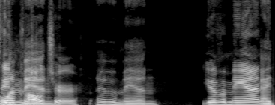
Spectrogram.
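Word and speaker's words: Maat: okay so i did ma the t is silent spelled m-a-a-t uh which refers to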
